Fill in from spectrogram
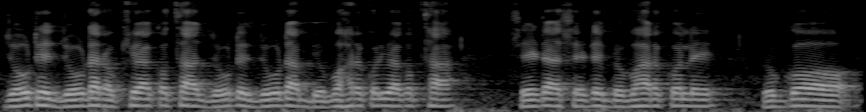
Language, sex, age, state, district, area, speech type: Odia, male, 60+, Odisha, Kandhamal, rural, spontaneous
